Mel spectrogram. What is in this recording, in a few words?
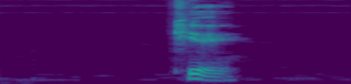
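"queue", Australian English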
